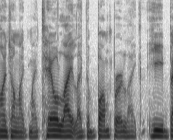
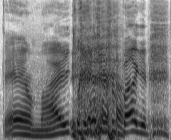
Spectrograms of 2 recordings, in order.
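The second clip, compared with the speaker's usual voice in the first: chilling; 5 semitones higher, much slower than usual. Retold or imitated. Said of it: "Johnny's just chilling like".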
